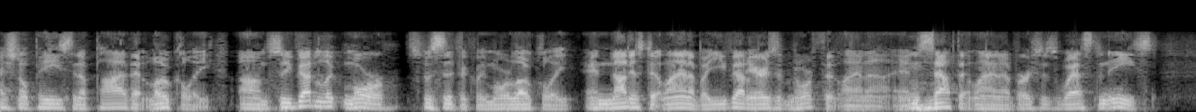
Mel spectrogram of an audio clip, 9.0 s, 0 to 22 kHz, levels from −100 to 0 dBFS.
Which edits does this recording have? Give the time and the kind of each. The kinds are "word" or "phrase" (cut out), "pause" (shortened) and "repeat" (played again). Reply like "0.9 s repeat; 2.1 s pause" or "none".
1.7 s pause; 4.7 s word; 5.6 s phrase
